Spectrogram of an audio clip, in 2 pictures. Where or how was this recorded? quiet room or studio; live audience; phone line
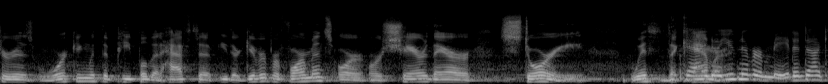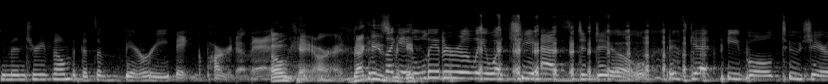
live audience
